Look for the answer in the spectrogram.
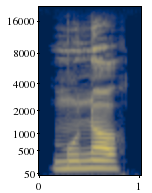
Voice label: finger, iyasa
